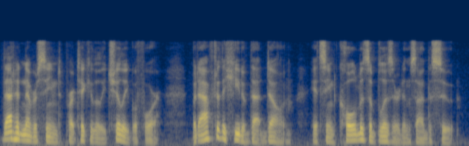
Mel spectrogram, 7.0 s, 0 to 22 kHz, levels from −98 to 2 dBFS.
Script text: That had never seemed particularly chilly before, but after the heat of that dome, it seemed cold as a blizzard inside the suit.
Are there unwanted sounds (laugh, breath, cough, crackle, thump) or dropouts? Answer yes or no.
no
